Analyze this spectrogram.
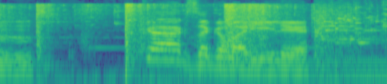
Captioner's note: sounds of breaking dishes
